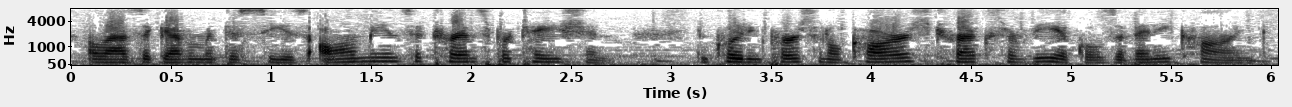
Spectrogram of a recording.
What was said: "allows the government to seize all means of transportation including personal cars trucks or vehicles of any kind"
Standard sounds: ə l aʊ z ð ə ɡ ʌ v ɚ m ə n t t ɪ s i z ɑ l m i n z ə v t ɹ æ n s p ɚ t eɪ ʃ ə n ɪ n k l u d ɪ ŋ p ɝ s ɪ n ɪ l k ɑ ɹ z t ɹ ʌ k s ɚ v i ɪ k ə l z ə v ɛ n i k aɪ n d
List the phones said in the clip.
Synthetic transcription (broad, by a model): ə l aʊ z ð ə ɡ ʌ v ɚ m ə n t t ɪ s i z ɑ l m i n z ə v t ɹ æ n s p ɚ t eɪ ʃ ə n ɪ n k l u d ɪ ŋ p ɝ s n l k ɑ ɹ z t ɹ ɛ k s ɚ v i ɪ k l z ə v ɛ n i k aɪ n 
